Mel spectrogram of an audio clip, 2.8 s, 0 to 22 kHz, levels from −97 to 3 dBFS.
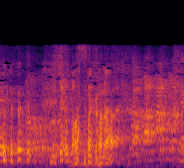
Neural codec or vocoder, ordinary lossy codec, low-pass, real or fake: none; none; 7.2 kHz; real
